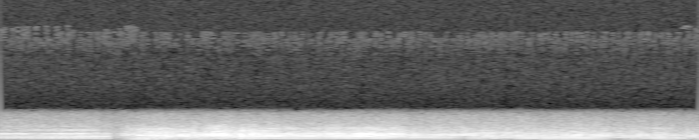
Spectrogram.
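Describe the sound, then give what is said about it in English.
A car engine drones steadily as the car is driven to Albany at night, its pitch shifting down twice like gears changing. No one speaks over the low, humming motor. “When a beautiful girl and a fortune are involved, well, instead of waiting until morning, I got out my car and drove over to Albany.”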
